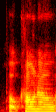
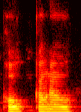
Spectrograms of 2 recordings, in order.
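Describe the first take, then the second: First: The stress is on the second syllable. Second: The stress is on the first syllable.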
